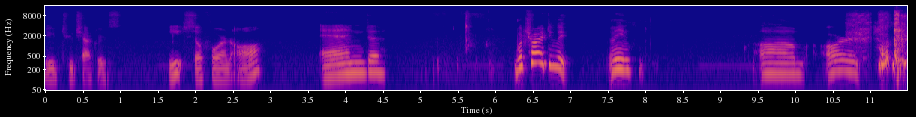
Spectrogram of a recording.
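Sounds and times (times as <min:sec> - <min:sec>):
speech: 0:00.0 - 0:03.0, 0:03.7 - 0:04.6, 0:06.3 - 0:08.1, 0:09.5 - 0:11.4
person sneezing: 0:10.7 - 0:11.4.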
